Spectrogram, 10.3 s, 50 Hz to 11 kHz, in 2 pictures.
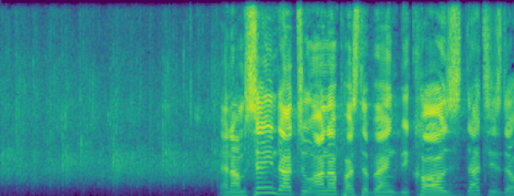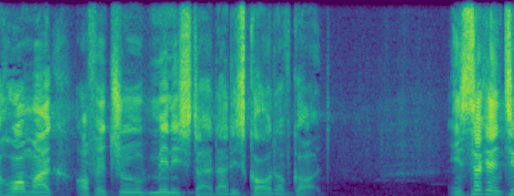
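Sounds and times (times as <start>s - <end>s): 
audience clapping hands: 0.0s - 2.8s
speech: 2.2s - 8.4s, 9.6s - 10.2s.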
